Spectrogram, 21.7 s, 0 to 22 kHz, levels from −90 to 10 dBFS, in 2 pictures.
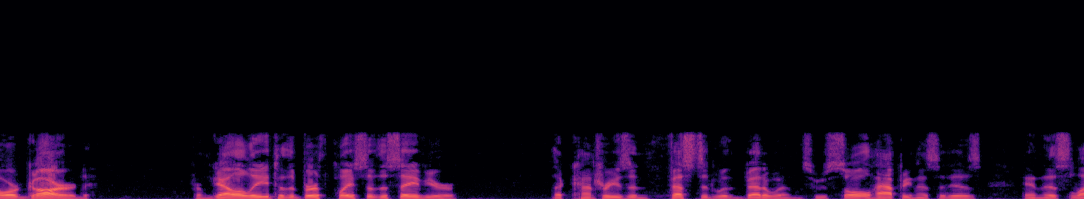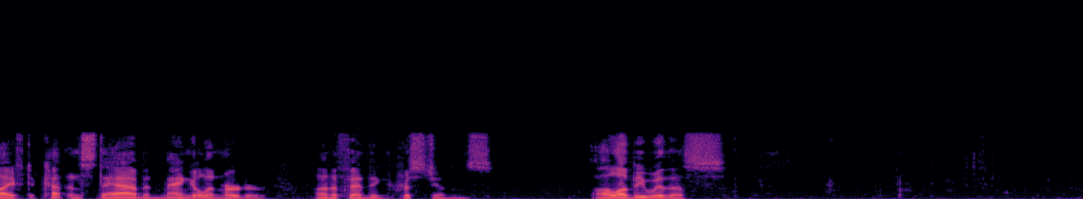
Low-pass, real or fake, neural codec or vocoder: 7.2 kHz; real; none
